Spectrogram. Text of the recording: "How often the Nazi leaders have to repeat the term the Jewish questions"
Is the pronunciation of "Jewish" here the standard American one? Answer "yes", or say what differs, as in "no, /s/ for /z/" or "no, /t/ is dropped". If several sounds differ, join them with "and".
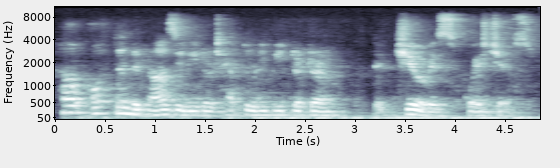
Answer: no, /s/ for /ʃ/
